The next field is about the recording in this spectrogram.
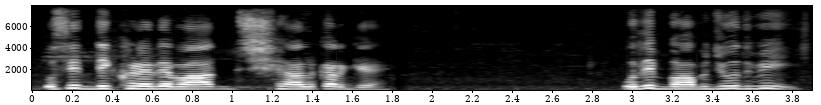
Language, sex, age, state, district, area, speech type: Dogri, male, 18-30, Jammu and Kashmir, Samba, rural, spontaneous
